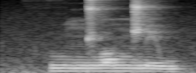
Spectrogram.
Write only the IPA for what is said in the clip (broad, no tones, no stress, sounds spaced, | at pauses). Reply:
h u ŋ͡ǁ ɔ ŋ͡ǁ e w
